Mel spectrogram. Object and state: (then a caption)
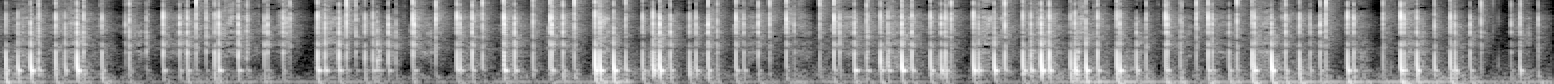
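Plastic deodorant stick. A white plastic deodorant stick, held upright, is tapped with long nails on its label and cap. Rapid, crisp, high-pitched clicks and light rattling taps follow one another in quick bursts, each dying away almost instantly, over a faint steady low hum.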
